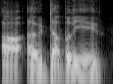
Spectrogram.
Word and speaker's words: row: and that's to row that's r o w right that's same spelling as raal but the pronunciation is row yeah sorry English what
